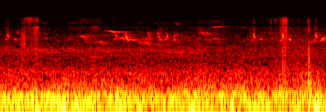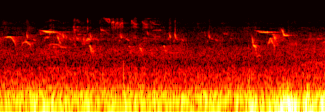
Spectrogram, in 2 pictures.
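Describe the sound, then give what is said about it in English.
Several birds chirp and tweet in scattered short calls across the whole stretch, soft, outdoors near Mount Wellington on a beautiful day, over a steady low outdoor rumble like faint wind or traffic. “Lots of pretty happy birds around too.”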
